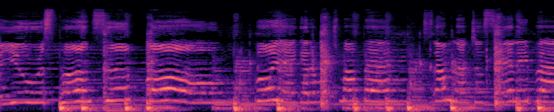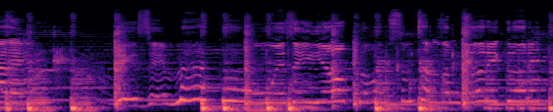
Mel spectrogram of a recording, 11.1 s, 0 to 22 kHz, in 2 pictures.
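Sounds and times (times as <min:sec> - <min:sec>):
woman singing: 0:00.0 - 0:11.0
backing track with beat: 0:00.6 - 0:07.0, 0:07.6 - 0:11.0.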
